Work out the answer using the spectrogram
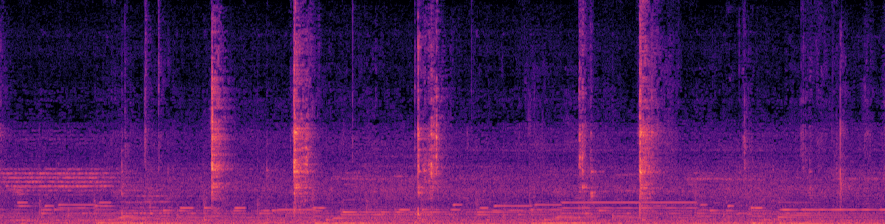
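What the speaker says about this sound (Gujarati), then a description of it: "હવે આ બધાને મસાલો મિક્સ કરવાનો છે." A spoon clinks and scrapes against a bowl while masala and groundnut oil are mixed into a sprout salad, several sharp metallic knocks over a steady soft stirring rustle.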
